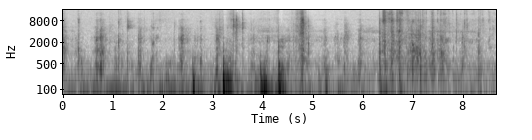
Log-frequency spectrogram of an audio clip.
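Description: Close-up chewing and biting of crisp deep-fried batter on a haddock fillet, with many short crunchy clicks. A few dull thumps come about three to four seconds in, and a denser crinkling rustle near the end as a battered piece is picked up off the paper-lined tray.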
